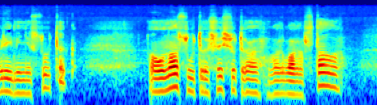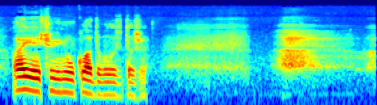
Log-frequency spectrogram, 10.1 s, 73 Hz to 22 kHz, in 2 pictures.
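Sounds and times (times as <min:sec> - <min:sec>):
person breathing: 0:01.1 - 0:01.9, 0:04.8 - 0:05.2, 0:07.2 - 0:10.0.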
